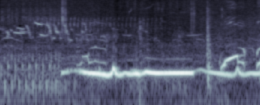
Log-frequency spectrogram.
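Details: A male greater prairie chicken in spring breeding display, strutting, gives one low, hollow, steady boom lasting almost two seconds, with thin chirps of other birds before and after.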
